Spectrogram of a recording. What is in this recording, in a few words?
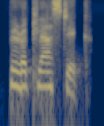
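"pyroclastic", Indian English; Dictionary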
